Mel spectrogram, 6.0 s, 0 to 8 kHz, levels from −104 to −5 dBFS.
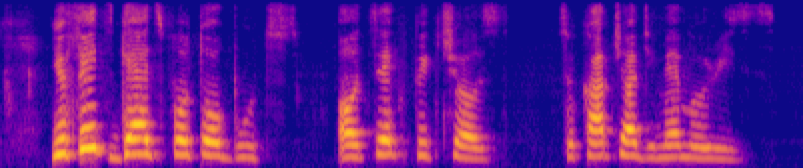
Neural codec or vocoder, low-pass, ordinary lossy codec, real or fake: codec, 16 kHz, 8 kbps, FreqCodec, smaller model; 7.2 kHz; none; fake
